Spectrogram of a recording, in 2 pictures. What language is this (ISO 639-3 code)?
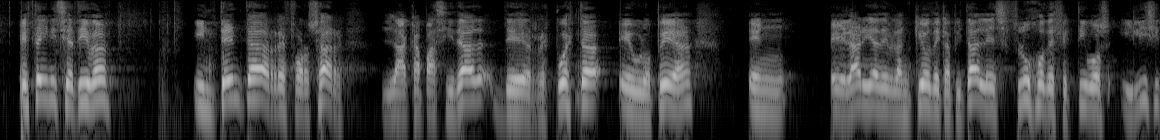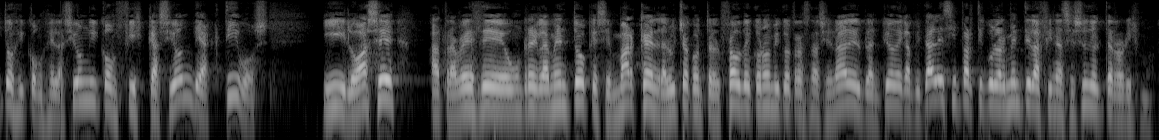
spa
